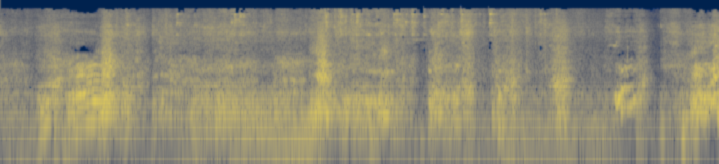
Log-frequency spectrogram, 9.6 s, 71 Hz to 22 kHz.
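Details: Greyhound and German Shorthaired Pointer, both 3 years old, tugging a toy against each other: a few short growling yelps and barks in separate bursts over low background noise.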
